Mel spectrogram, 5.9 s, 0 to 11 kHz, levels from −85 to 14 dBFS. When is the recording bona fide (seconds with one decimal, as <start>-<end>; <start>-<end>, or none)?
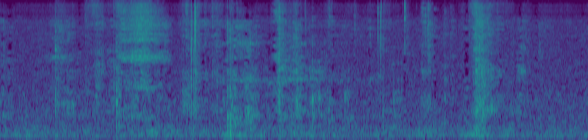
4.0-4.6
